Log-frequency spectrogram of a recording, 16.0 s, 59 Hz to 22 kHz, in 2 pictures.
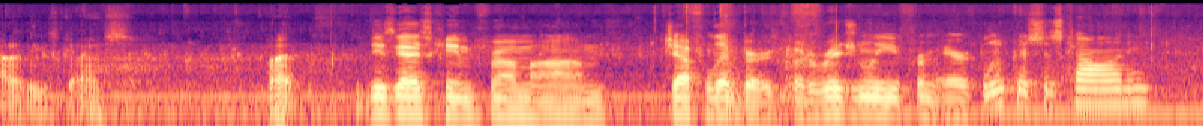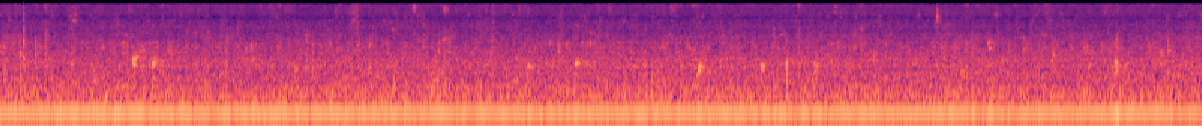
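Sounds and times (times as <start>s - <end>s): aquarium sponge filter bubbling: 0.0s - 16.0s
steady low hum: 0.0s - 16.0s
faint drips and pops: 4.0s - 16.0s.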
